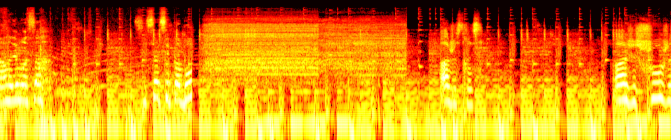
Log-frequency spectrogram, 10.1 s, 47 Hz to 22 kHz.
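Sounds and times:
background music: 0.0s - 10.0s
cordless drill running: 3.0s - 6.2s.

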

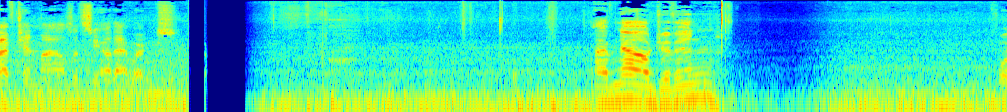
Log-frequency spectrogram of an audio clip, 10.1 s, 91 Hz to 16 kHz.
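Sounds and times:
road and tyre rumble: 0.0s - 10.0s.

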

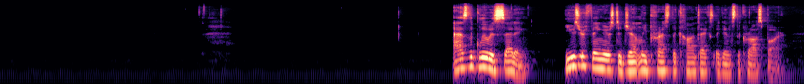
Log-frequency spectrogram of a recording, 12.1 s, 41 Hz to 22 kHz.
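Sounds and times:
man speaking: 6.8s - 11.9s.

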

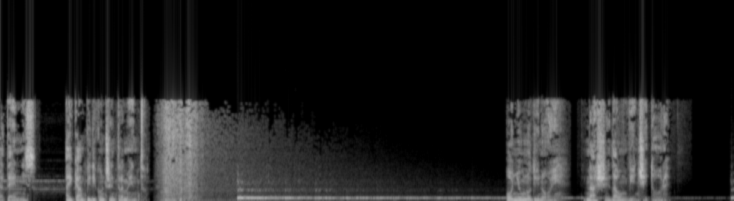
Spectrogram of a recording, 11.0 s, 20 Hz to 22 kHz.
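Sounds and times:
sustained synth tone: 3.6s - 7.6s.

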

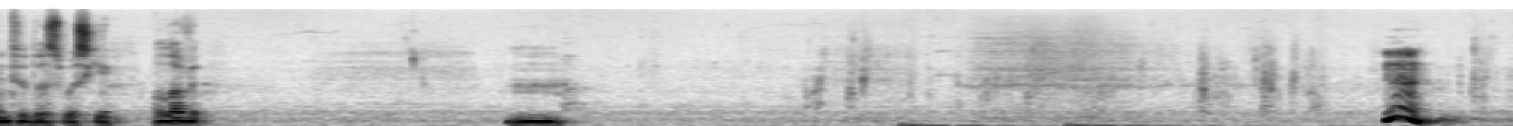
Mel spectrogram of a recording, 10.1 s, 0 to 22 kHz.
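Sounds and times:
soft noisy breath: 2.0s - 3.4s, 5.4s - 8.0s
sipping and mouth smacks: 5.3s - 6.4s, 7.4s - 10.0s.

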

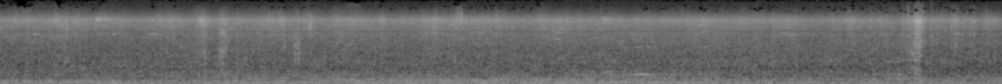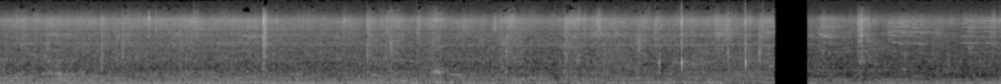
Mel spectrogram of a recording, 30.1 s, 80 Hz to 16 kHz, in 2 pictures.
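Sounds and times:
steady low hum: 0.0s - 26.7s.

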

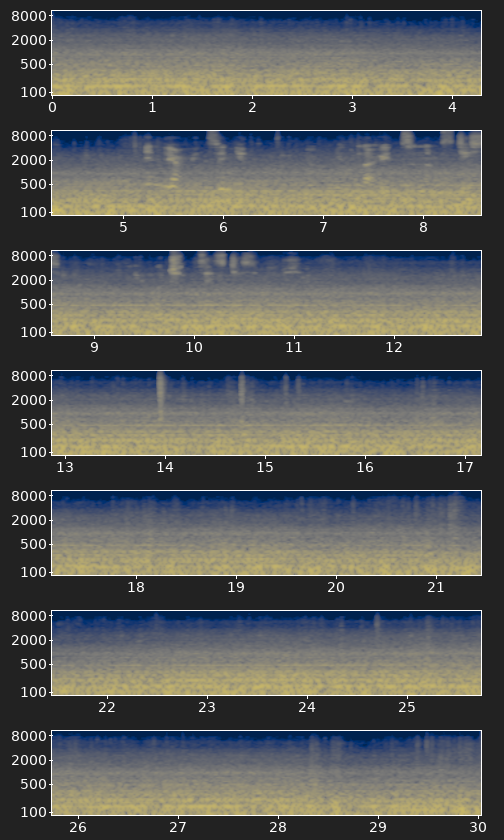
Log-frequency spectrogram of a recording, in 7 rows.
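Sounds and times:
car engine and tyres rumbling: 0.0s - 30.0s
faint constant hum: 0.0s - 30.0s.

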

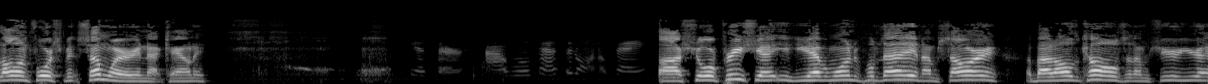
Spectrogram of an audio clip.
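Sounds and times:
faint voice over phone: 4.2s - 6.5s.

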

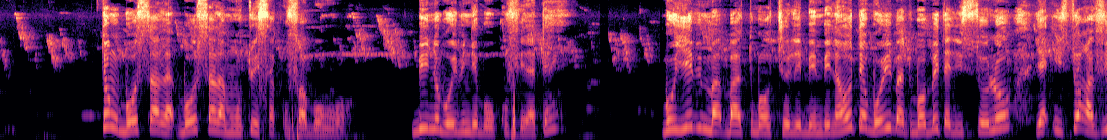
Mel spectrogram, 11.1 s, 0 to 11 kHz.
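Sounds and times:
faint bird chirps: 0.0s - 11.0s.

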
